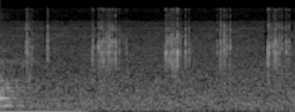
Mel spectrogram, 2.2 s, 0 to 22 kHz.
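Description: Faint, irregular small clicks and ticks from a BlackBerry Curve 8300's trackball being rolled to move the on-screen cursor.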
